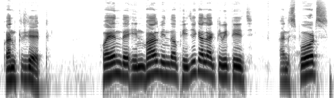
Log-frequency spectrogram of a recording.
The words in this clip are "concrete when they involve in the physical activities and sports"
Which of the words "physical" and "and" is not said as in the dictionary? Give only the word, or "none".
physical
